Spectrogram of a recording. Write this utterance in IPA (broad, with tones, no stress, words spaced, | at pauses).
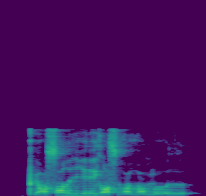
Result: pʼy˨o̯ sˤy˦ri˦e̯ ɾe˦lʲo˨sˤðy˨˦ ðˤy˨mo˨r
